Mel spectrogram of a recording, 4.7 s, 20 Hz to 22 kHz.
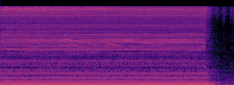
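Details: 1965 Fedders Weather Wheel air conditioner, restoration test after cleaning the sticky switch with rubbing alcohol, started via thermostat: steady low hum, constant tone, no rattle or knocking, then cuts off cleanly; compressor running normally.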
